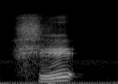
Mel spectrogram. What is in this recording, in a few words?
"shi", Chinese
